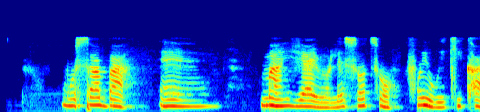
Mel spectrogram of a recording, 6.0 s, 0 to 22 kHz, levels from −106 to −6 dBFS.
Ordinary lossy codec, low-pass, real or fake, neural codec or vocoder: none; 5.4 kHz; real; none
